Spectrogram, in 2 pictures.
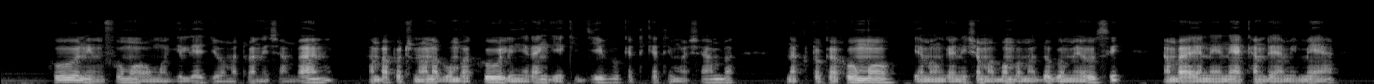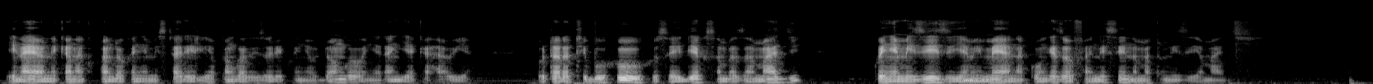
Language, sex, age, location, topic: Swahili, male, 25-35, Nairobi, agriculture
